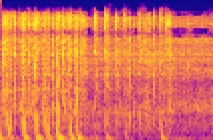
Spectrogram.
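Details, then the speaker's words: Ford Focus starter, old unit bench-tested for comparison: short, choppy crank with uneven chattering pulses that trails off. Rough, worn starter cranking noise; starter believed to be failing. "I don't like the way that one sounds. Oh, yeah. Yeah, mine's definitely going out."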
